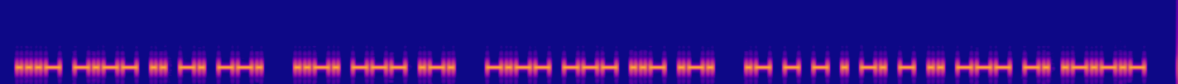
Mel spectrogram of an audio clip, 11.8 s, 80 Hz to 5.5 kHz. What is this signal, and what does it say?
Morse code, heard as a keyed tone, about 25 wpm, 600 Hz. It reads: VYING FOR YOUR ATTENTION.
